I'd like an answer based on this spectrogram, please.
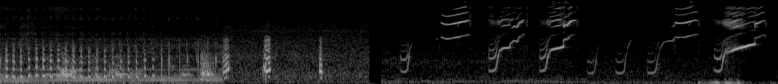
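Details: Domestic guinea pig squeaking: after a stretch of music, a series of short sharply rising whistled squeaks, repeated irregularly several times a second.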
